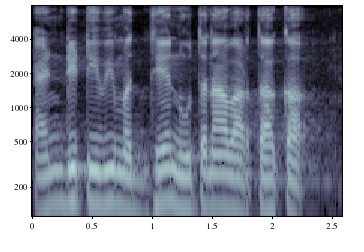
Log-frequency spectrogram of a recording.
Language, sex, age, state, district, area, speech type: Sanskrit, male, 30-45, Rajasthan, Ajmer, urban, read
